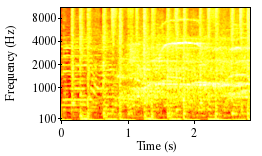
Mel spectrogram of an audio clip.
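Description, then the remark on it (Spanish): A loud crowd cheers and whoops with applause at the opening of the live Saturday-night dance show Music Box, layered over a steady, thumping dance beat that pulses throughout the short burst. “Oh, hay aplausos y todo.”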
